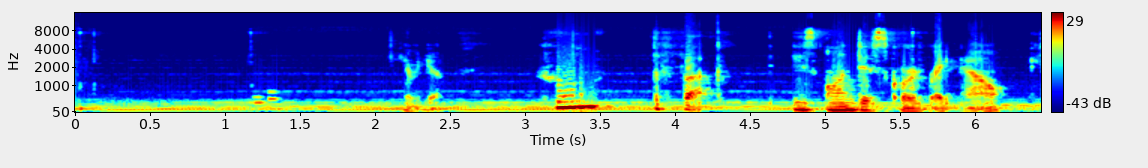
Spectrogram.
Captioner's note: Discord bloop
